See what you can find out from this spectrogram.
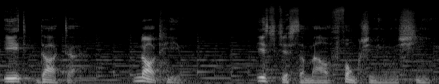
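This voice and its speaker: A suspicious, guarded game operative. He speaks slowly and tersely, with marked rises and drops in pitch over music. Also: sing-song. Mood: dismissive. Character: wary, terse male field operative, dismissive and suspicious. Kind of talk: video game cutscene acting.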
